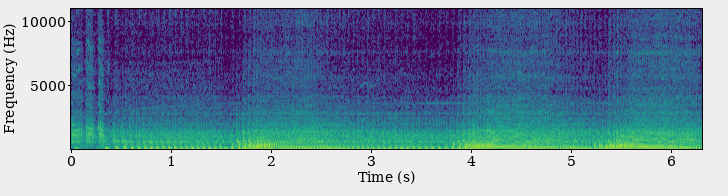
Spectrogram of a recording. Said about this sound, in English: let's fire up that single engine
